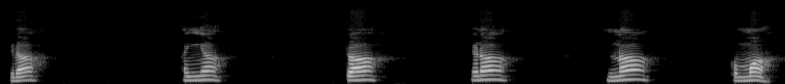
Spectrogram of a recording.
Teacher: नाक और मुह से उच्चारण होता है उनको हम क्या कहते हैं उनको हम अनुनासिक कहते हैं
